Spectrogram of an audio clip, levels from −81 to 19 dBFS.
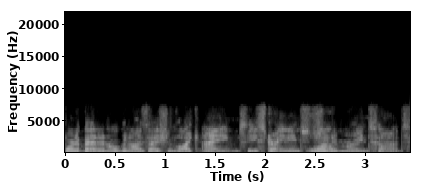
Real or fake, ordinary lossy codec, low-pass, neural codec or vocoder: fake; Opus, 32 kbps; 7.2 kHz; vocoder, 22.05 kHz, 80 mel bands, HiFi-GAN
